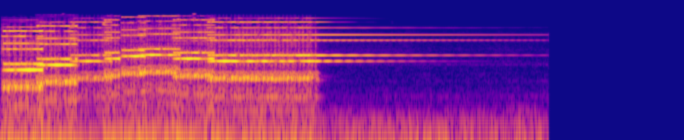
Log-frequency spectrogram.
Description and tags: How I think a film wizard's phone would sound, were it to ring when some unscrupulous Hollywod producer called him to ask for a film.
phone, wizards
